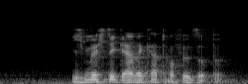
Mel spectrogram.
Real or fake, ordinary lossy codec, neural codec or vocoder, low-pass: real; none; none; 5.4 kHz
